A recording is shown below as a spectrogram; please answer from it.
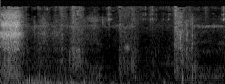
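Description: Faint footsteps on dirt ground, with a brief rustle of plastic greenhouse film right at the start.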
